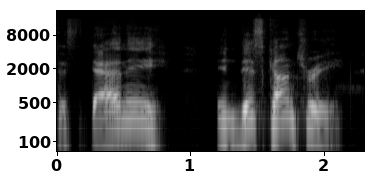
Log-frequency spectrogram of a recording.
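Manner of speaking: put-on slow, lightly done, slight French accent. Speaker imitates his dad starting advice, with a little French accent. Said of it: "he had this little accent".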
